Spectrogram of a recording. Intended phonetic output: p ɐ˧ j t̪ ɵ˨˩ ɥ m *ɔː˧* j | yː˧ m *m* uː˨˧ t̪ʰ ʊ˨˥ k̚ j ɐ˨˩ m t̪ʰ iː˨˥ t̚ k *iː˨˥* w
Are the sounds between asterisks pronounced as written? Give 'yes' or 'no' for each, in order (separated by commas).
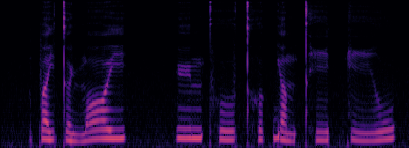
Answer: no, no, yes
